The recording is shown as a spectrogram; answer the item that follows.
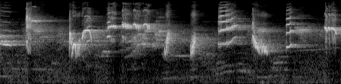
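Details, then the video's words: A rapid volley of orange-headed thrush song for luring birds: sharp, high, slurred notes fired in quick succession, each sweeping up or down, with almost no pauses between them. "SUARA ANIS KEMBANG BUAT PANCINGAN MAUT"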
